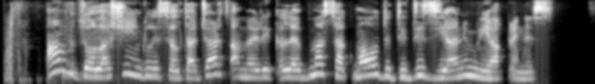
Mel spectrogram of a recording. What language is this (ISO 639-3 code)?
kat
